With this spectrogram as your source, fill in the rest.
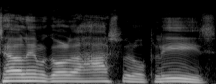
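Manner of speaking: earnest, begging, pleading tone. Retelling how the speaker's grandma spoke to his mom, imitating pleading. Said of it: "my grandma's pleading to my mom".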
